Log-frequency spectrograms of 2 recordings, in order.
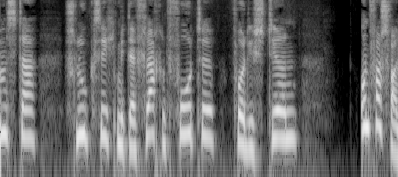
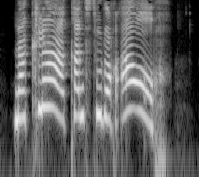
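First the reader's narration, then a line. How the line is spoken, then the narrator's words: Hamster calling from bag. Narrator (German): rief der Hamster aus dem Ranzen heraus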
